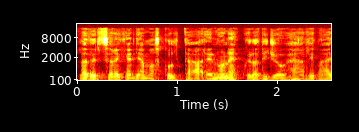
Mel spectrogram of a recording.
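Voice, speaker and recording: A man with a Tuscan accent, fairly low pitch, ordinary pitch variation and a dark, mellow tone, on a very clean recording with a silent background. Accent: Tuscan, drawn-out C and G sounds. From Tuscany. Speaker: radio host. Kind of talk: music show presenting. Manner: hesitant with fillers.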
